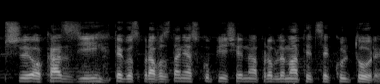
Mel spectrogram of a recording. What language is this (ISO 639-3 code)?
pol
